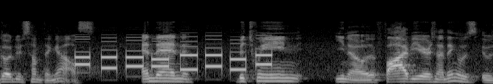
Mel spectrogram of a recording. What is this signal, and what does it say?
DTMF, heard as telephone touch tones, dialled by hand, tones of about 140 ms, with speech in English. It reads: 0587391#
